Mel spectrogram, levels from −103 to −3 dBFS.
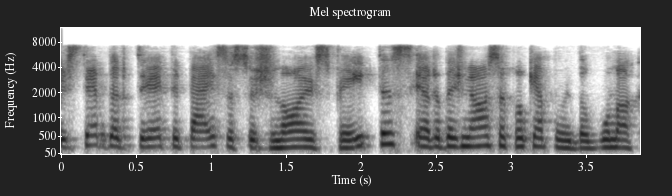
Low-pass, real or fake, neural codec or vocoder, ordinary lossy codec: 7.2 kHz; fake; codec, 16 kHz, 1.1 kbps, Voila-Tokenizer; MP3, 96 kbps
